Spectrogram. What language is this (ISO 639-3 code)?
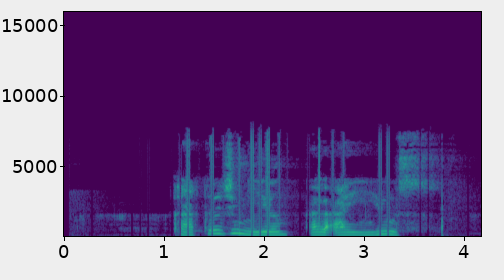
bkm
